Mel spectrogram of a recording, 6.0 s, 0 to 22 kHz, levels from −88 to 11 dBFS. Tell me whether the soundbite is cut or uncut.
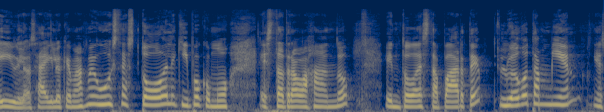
uncut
